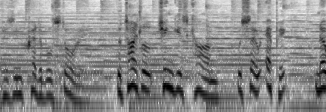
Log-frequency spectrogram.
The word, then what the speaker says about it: Genghis: In Mongolian, it's pronounced closer to Chingis.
